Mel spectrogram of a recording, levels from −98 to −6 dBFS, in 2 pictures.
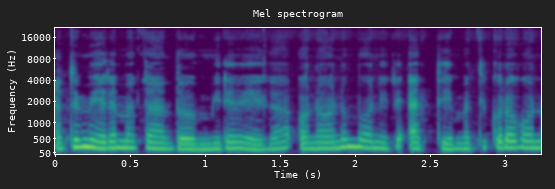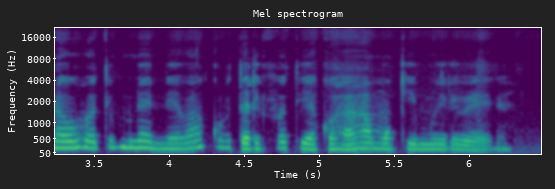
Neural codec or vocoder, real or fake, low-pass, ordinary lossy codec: vocoder, 44.1 kHz, 128 mel bands every 512 samples, BigVGAN v2; fake; none; none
